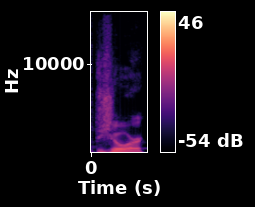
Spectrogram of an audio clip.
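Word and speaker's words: Bjork: Administration here because rash bjor is am I saying that right Ross bjor is that is that how you say it I think it's Bor bork okay no so the J yeah bork so he he's he's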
